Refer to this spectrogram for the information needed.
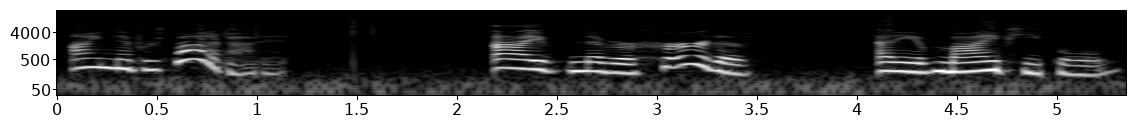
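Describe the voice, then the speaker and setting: A woman playing an ancient, possessive, lonely goddess queen in an ASMR audio roleplay, speaking in a hushed, intimate way with pauses. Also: mid-range voice, big pitch swings, creaky, no echo, heavily acted. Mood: musing, yearning.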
